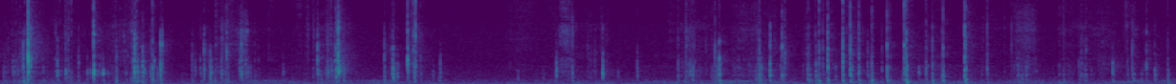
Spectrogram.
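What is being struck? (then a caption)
Small laminated foil-plastic sachet. A small, flat yellow Freeman clay mask sachet of laminated foil-plastic, apparently filled, is held in both hands and squeezed and crinkled with the fingertips and long painted nails. The result is a quiet run of sharp, bright crinkles and crackles that come in clustered bursts with brief pauses, each snapping off almost instantly.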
